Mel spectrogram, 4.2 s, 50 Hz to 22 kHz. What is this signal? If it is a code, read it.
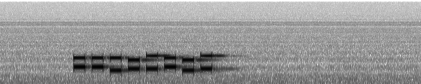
DTMF, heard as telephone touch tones, dialled by machine, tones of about 110 ms, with room echo. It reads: 88246816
